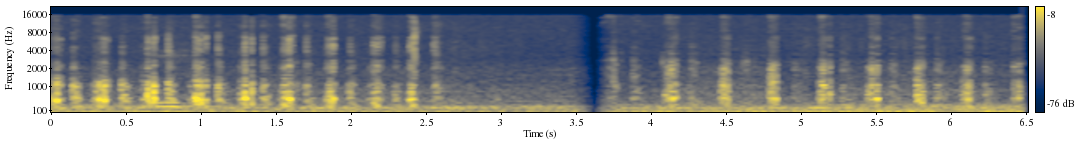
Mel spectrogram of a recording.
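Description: Scissors snipping through fabric in quick, irregular cuts, with a brief drop-out a little past halfway.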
